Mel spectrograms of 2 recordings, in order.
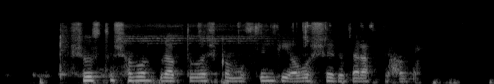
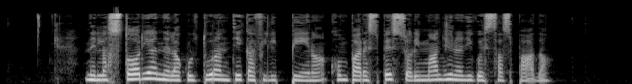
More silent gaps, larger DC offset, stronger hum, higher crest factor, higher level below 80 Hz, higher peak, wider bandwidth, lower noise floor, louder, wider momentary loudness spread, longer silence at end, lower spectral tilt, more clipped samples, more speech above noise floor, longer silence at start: neither; neither; neither; about the same, 18 dB vs 18 dB; second, -58 dBFS vs -48 dBFS; second, -18 dBFS vs 0 dBFS; second, 8 kHz vs 15 kHz; second, -58 dBFS vs -65 dBFS; second, -35 LUFS vs -16 LUFS; about the same, 18 LU vs 17 LU; second, 0 s vs 0.85 s; first, -5 dB/octave vs -3.5 dB/octave; neither; second, 23 dB vs 49 dB; about the same, 0.35 s vs 0.35 s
